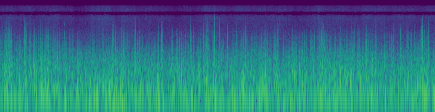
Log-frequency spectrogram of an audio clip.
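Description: Wind buffeting the microphone aboard a moving boat: a steady low rumble with many short rushes of noise, and the boat's running noise beneath it.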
